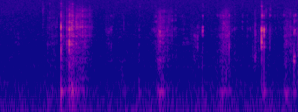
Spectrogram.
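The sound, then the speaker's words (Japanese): Faint crisp crunches of someone biting into and chewing a curry-flavoured whole-cricket snack, a few sharp irregular bites with quiet gaps between them and no talking. “めっちゃコオロギ。あの、目も合うね、これ。なんか、切ない気持ちになりますけども、ちょっと行ってみます。じゃあ食べてみますね。”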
